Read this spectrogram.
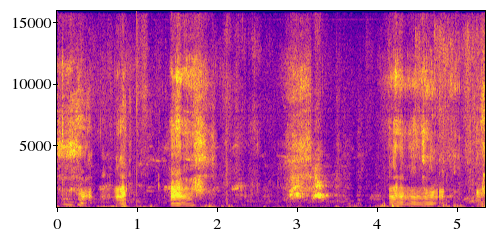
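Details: Taka, a Jagdterrier, gives several short, high, whining yelps with strong harmonics, some wavering in pitch, spaced about a second apart over a low rumbling background.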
